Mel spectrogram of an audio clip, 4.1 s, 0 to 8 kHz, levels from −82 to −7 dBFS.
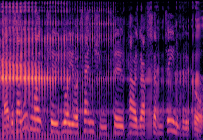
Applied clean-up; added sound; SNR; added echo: none; Burping, eructation; -2 dB; none.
